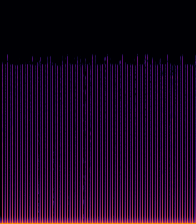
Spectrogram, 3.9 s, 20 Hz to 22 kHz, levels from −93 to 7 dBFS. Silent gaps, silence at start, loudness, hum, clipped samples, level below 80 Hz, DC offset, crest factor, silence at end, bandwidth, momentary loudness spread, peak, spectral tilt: none; 0 s; -24 LUFS; none; under 0.1%; -18 dBFS; under 0.1%; 0 dB; 0 s; 2.4 kHz; 0 LU; -10 dBFS; -8 dB/octave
